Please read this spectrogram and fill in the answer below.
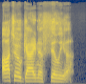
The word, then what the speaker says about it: autogynephilia: How do you say that again? So I just don't want to say something stupid. – Autogynephilia. – That's why I say AGP. – It rolls off the tongue. Autogynephilia.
